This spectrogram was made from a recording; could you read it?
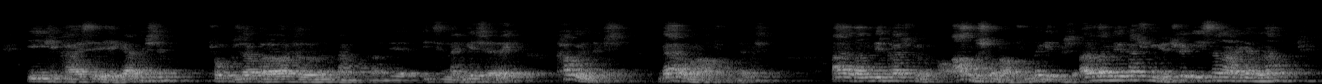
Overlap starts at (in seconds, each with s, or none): none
